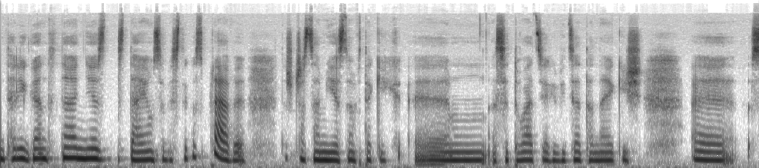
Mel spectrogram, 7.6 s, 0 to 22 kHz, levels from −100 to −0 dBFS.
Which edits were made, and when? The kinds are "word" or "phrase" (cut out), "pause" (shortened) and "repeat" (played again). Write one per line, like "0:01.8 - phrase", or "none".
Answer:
0:01.2 - word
